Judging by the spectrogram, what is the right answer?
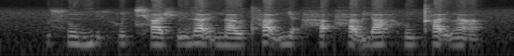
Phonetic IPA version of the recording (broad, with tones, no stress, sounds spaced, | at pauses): s ũ˨ b ĩ˦˨ h ũ˦˨ t͡ɕʰ ä˨ ʃ ĩ˦˨ z a̰˦˨ ɪ̯ n a˨ ʊ̯ tʰ a̰˦˨ ʊ̯ ɲ ä˦ ʔ h ä˦ ʔ h a̰˦˨ ʊ̯ j ä˦ h ũ˨ kʰ a̰˦˨ ɪ̯ l ã˦˨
